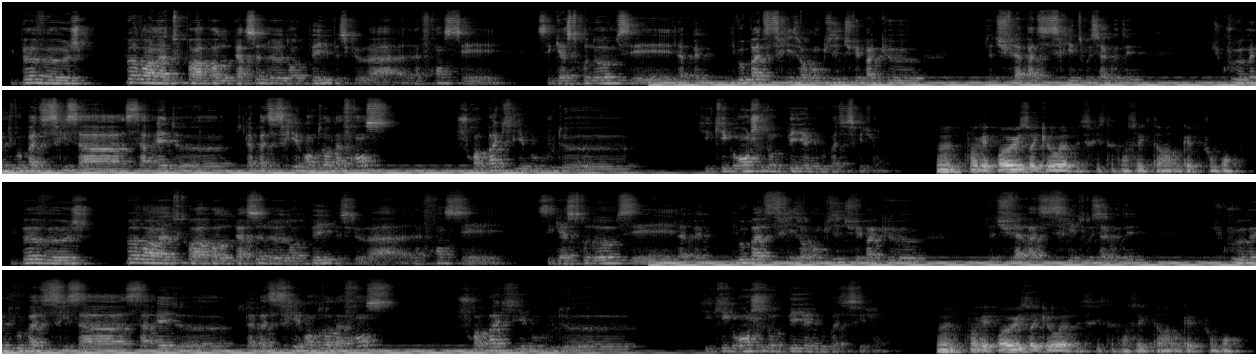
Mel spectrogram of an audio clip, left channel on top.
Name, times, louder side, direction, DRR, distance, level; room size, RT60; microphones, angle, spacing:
voice 1, 0.2-0.8 1.2-4.9 5.4-9.4 9.8-11.6 12.1-16.4 17.1-18.8 19.5-21.3, left 2 dB, 45° left, 0 dB, 7.5 m, -35 dB
sound 1, 6.5-19.6, equal, 55° right, 5.6 m, -30 dB
voice 2, 21.9-24.9, left 2 dB, 60° left, 3 dB, 1.4 m, -27 dB
28.5 x 10.5 x 2.5 m, 0.33 s
head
